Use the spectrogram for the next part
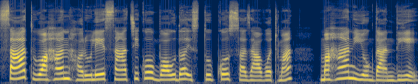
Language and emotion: Nepali, neutral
